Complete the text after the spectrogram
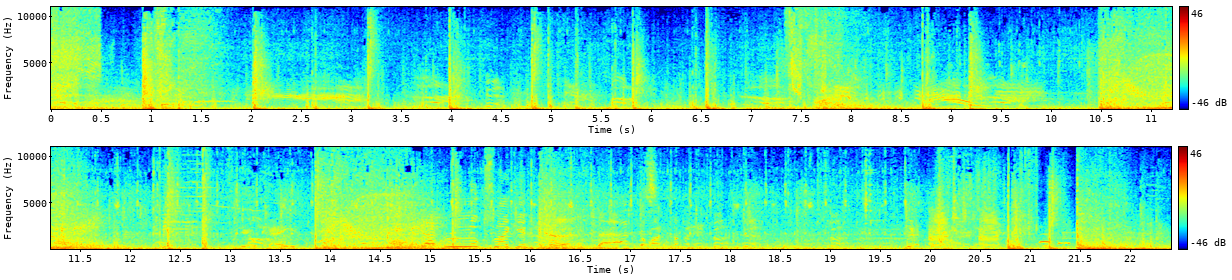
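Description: Punches and kicks land with heavy thuds in a fast brawl.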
